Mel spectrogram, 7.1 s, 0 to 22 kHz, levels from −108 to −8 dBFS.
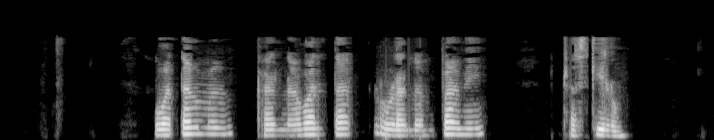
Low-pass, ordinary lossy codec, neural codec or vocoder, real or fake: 7.2 kHz; AAC, 32 kbps; none; real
